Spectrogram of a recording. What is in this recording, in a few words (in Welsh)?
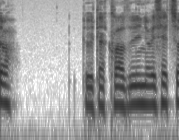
"claddu", Welsh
